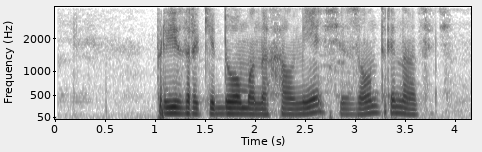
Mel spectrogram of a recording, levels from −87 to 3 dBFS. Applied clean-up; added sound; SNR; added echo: none; none; none; none.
